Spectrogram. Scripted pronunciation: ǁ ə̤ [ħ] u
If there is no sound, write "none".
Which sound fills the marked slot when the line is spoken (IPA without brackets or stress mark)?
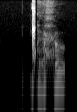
ħ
